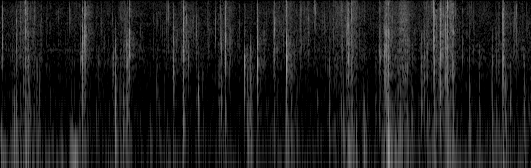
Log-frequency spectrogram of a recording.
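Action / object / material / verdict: scrape / thin clear plastic zip-lock bag / plastic / none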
